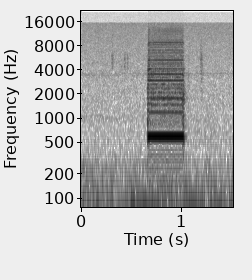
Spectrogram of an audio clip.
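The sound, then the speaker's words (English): A single clean electronic beep, the answering-machine tone on a beverage company's customer-service voicemail line, holding one steady pitch for about a third of a second between quiet stretches. “Please leave a message after the tone, and we will return your call shortly.”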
